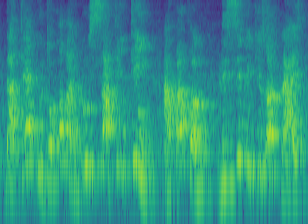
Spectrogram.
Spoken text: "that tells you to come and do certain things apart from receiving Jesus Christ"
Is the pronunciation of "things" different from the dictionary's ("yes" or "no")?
yes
